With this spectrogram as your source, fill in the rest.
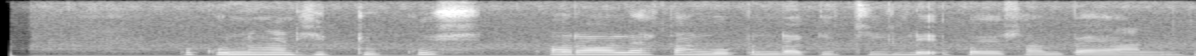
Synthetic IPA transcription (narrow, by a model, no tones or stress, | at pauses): pəɡ̥ṳnəŋanɦid̪̥ṳkʊs | oɾaolɛhkaŋɡopənɖakit͡ʃilɪʔkɔjɔsampaan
